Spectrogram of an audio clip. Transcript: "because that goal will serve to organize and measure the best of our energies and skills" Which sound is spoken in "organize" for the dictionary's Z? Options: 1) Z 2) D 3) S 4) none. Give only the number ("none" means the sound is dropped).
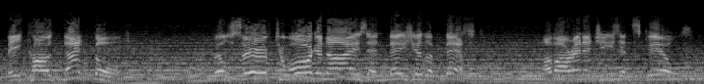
1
